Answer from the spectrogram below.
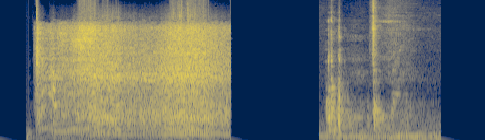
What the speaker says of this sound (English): When Wenda came inside the garage and successfully ignites it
